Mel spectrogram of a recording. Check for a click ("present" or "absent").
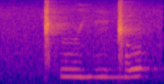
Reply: present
